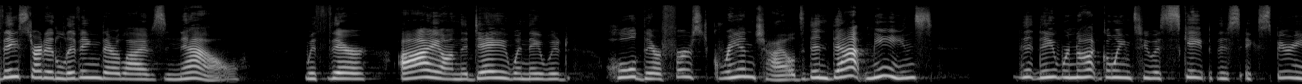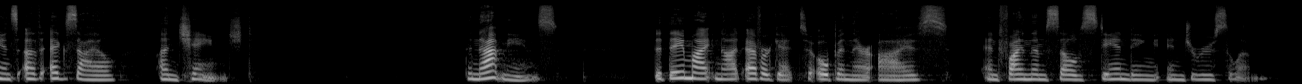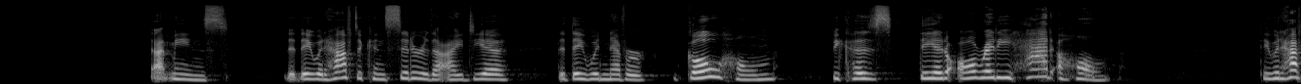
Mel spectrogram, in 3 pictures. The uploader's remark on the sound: Message delivered during the Contemporary Service.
